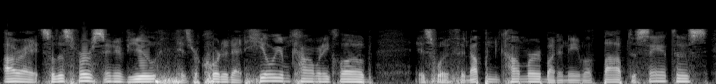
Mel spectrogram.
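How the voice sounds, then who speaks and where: A man's voice: mid-range voice, moderate pace, few pauses, dry recording. A man hosting his own podcast, rambling and self-mocking in a loose monologue. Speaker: podcast host. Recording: dull lo-fi home recording.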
